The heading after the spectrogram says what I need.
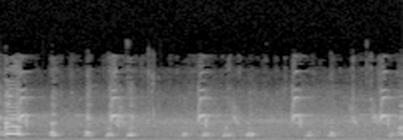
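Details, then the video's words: Hens in a backyard coop cluck softly in quick groups of three or four short notes, pausing between groups. A constant low droning hum fills the background. "Rooster Crowing! Hens Clucking!"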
